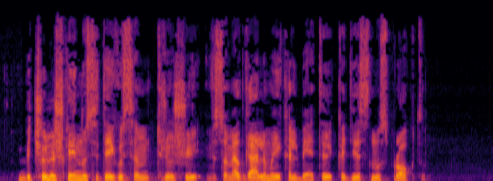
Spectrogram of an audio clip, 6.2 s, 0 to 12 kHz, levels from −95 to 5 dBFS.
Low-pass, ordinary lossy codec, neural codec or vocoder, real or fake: 10.8 kHz; MP3, 48 kbps; vocoder, 48 kHz, 128 mel bands, Vocos; fake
